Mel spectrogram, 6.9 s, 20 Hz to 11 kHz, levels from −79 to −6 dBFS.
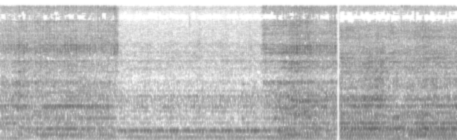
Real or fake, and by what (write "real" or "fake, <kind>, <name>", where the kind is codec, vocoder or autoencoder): real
